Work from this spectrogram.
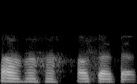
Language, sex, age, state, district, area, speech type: Malayalam, male, 18-30, Kerala, Kozhikode, urban, conversation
